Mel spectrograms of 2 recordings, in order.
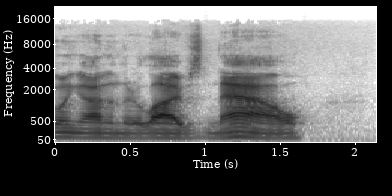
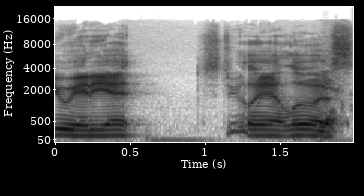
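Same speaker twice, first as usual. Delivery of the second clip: loud, high-pitched yelling. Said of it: "Jen's yelling at me in the background".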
